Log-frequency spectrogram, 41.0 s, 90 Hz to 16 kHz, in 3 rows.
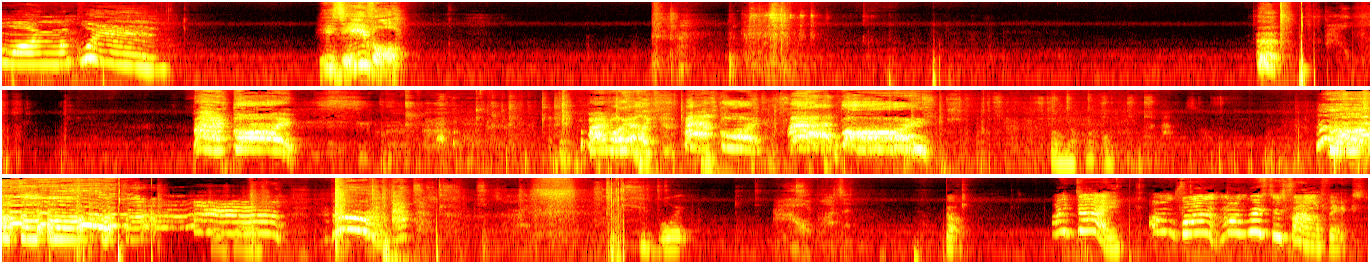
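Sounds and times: child screaming: 0:15.6 - 0:16.7, 0:19.4 - 0:23.0, 0:26.8 - 0:31.4.

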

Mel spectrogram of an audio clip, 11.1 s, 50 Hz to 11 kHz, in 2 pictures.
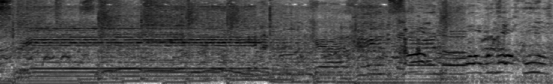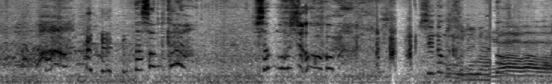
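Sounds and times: people talking and exclaiming: 0:00.0 - 0:11.0.

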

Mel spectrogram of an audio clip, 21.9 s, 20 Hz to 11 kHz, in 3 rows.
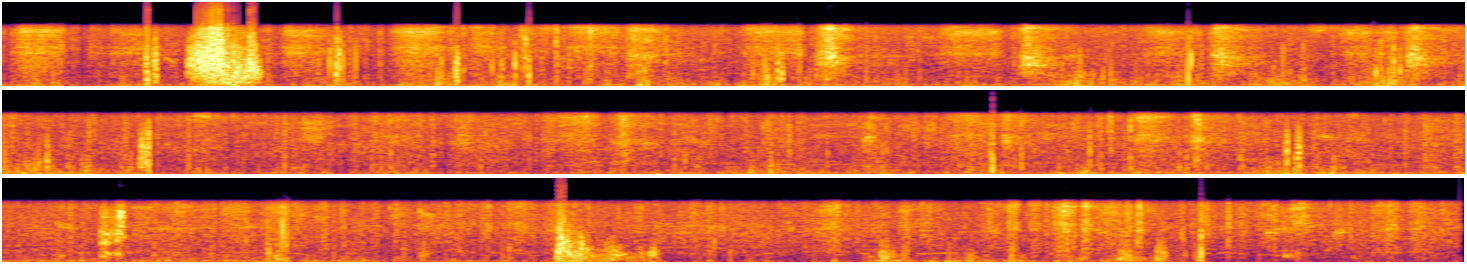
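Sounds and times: wind rumble on microphone: 0:00.0 - 0:21.9
horse knocks and rustles: 0:00.7 - 0:21.9.

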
